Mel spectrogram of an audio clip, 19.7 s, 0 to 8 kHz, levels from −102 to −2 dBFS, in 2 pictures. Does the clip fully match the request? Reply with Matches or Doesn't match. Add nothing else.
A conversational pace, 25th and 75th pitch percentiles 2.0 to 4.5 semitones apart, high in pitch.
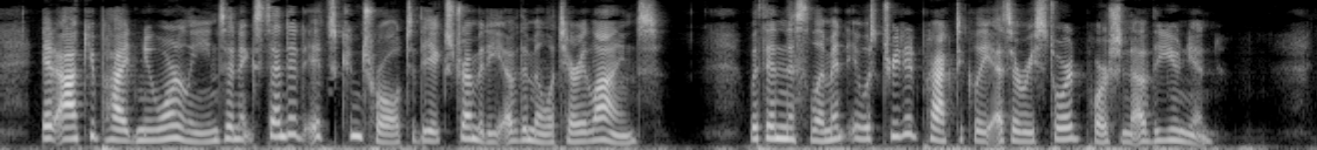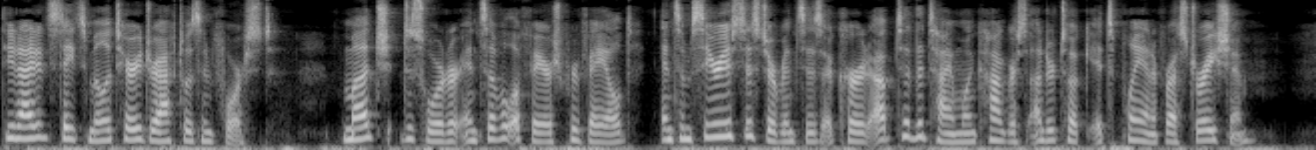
Matches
